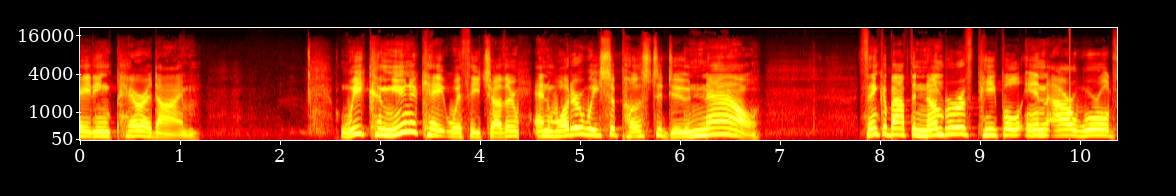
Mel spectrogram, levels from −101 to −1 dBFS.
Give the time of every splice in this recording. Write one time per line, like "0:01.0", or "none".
0:02.6
0:04.4

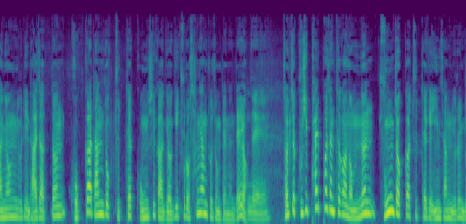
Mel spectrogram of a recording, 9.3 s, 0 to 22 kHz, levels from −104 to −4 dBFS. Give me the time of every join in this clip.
0:05.6

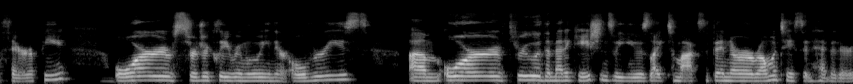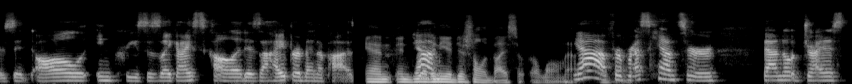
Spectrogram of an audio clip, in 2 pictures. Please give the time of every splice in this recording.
0:12.1

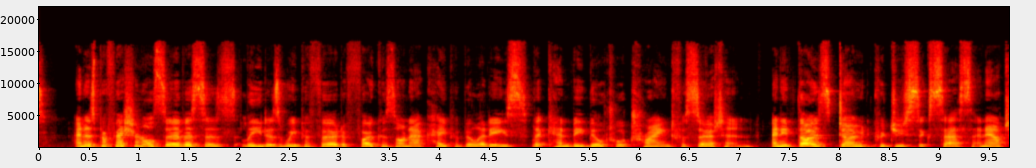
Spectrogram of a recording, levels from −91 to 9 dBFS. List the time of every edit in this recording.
0:07.2
0:08.3

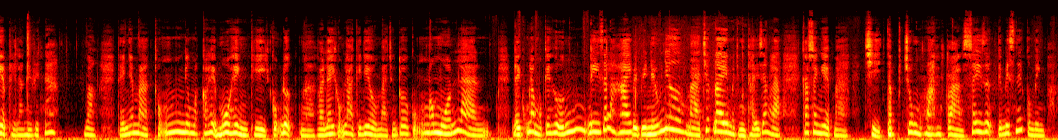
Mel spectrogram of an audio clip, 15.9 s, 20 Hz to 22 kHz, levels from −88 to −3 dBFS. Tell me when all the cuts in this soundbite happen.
0:04.8
0:09.5

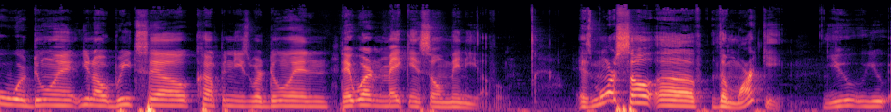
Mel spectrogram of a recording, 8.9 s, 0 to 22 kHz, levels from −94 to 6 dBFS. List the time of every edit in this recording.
0:03.4
0:05.7

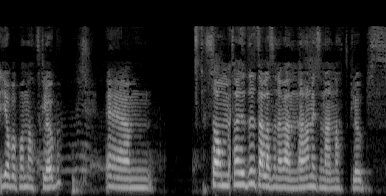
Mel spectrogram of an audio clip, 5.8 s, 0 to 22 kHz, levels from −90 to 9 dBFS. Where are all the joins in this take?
0:03.5

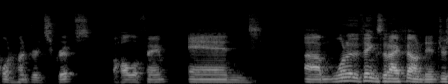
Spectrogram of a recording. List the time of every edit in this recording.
0:01.8

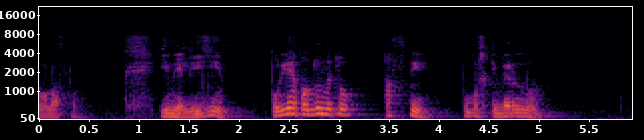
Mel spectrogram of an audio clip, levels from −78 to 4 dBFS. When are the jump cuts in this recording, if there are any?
0:02.2

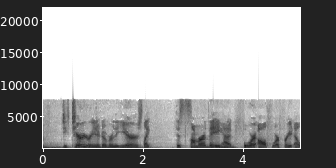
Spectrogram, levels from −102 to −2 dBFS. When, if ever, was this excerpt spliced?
none

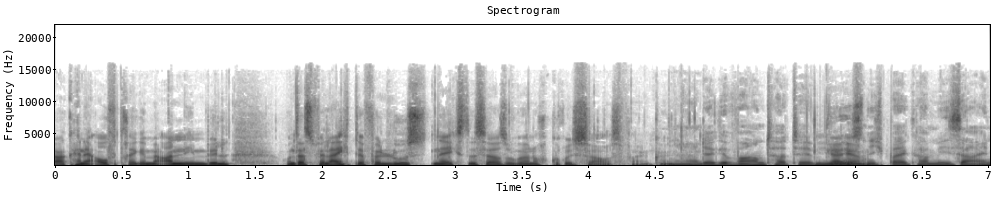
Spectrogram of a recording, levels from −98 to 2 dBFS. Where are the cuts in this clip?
0:04.8

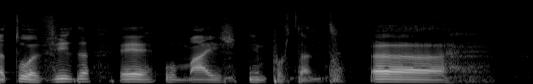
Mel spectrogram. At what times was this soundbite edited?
0:03.5

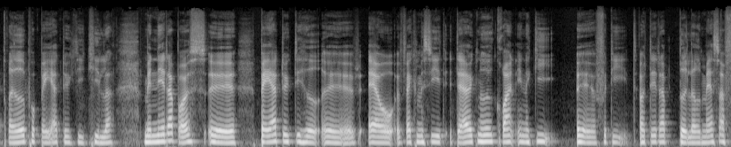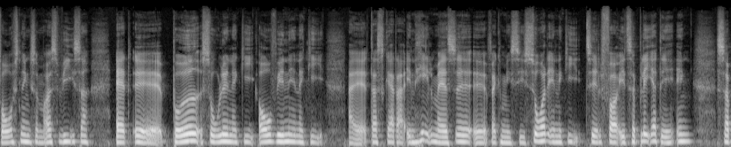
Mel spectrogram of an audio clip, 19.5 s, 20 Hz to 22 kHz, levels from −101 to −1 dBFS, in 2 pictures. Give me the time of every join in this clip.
0:14.4

